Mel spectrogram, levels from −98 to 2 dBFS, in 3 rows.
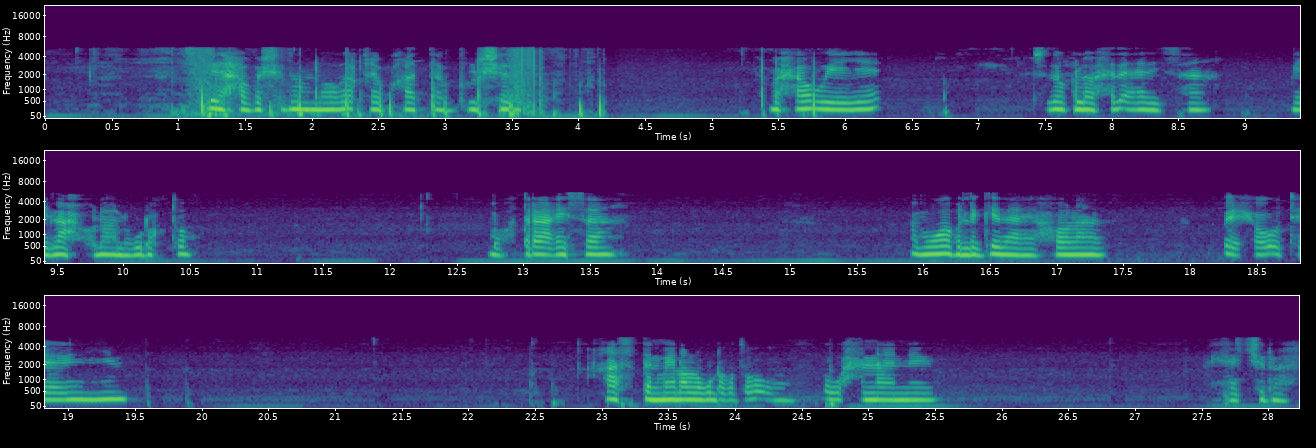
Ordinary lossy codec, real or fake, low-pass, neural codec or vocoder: none; real; 5.4 kHz; none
